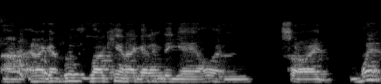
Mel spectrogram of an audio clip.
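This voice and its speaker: Here a man with an ordinary speaking voice and an American accent talks at a medium pitch with ordinary pitch variation. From US Northeast, Connecticut. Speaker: telecom lawyer. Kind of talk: interview.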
